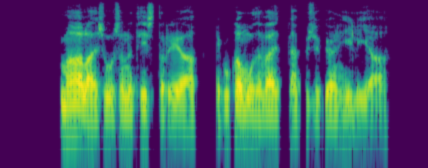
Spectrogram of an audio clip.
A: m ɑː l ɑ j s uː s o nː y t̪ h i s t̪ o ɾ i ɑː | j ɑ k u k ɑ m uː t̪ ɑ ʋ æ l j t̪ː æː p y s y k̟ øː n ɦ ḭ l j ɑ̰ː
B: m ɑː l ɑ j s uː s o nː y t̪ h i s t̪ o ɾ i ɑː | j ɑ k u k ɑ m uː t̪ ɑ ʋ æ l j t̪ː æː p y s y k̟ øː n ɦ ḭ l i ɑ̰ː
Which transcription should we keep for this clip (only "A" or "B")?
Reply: A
